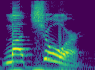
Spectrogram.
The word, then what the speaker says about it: mature: So after me, chore. Excellent. So now the entire word after me, mature. Excellent. Last time, mature.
